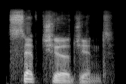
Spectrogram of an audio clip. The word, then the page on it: Septuagint: British English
